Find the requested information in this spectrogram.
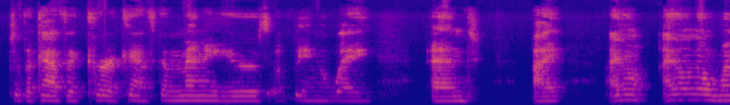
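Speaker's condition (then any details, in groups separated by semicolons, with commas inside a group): Cerebral palsy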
